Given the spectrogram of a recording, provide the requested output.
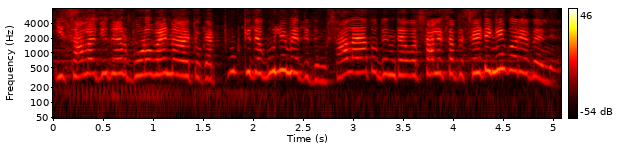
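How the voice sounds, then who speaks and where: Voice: very high-pitched, rapid-fire, fairly bright tone, slight background noise. A performer voicing a rude, sly little brother in a cartoon comedy skit. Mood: angry.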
